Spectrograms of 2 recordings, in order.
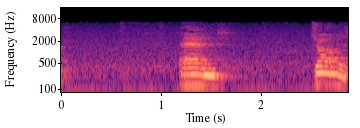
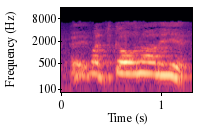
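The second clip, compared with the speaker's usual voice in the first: put-on high, loud Italian-accented guard calling out; a jumpy Roman soldier in a thick Italian accent; hammed-up Italian-accented alarm; 13 semitones higher, 6 dB louder than usual. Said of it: "in their thick Italian accents".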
